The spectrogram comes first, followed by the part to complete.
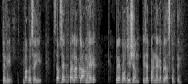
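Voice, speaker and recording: Young guy teacher going over grammar, high-ish voice, keeps asking the class questions, dry close sound. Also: fast, a little mellow, dry recording. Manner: explains step by step with many rhetorical questions. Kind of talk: classroom lesson.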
